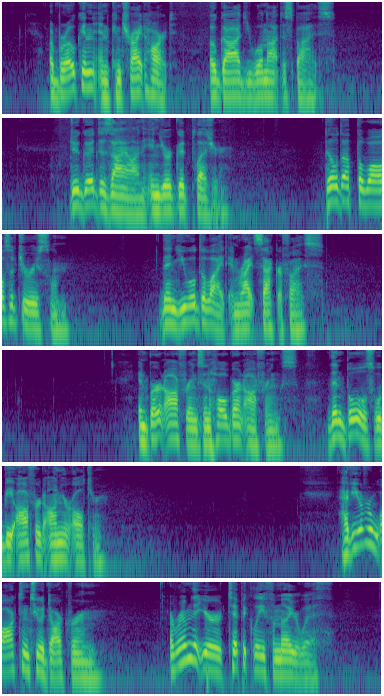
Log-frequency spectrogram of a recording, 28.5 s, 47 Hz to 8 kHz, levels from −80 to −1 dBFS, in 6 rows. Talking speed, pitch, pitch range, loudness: 130 wpm, 110 Hz, 80-125 Hz, -18 LUFS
